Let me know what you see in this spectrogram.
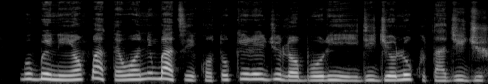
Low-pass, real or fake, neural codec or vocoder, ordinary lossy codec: none; real; none; none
